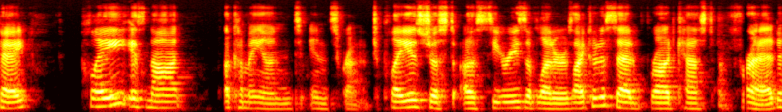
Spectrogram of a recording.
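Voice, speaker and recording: A woman with an ordinary speaking voice talks at a fairly slow pace, her fairly low pitch showing ordinary variation. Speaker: coding teacher. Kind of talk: tutorial. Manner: casual with many fillers.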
